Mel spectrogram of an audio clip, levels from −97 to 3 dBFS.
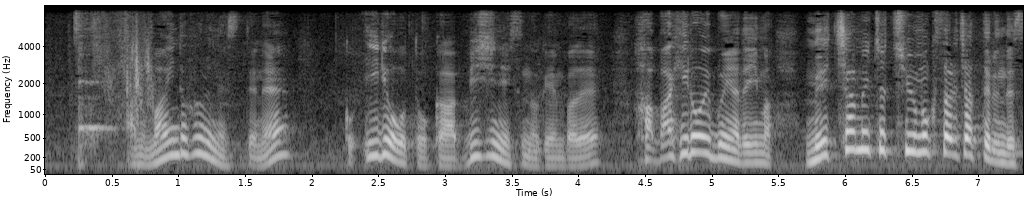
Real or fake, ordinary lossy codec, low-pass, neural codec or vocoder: real; none; 7.2 kHz; none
